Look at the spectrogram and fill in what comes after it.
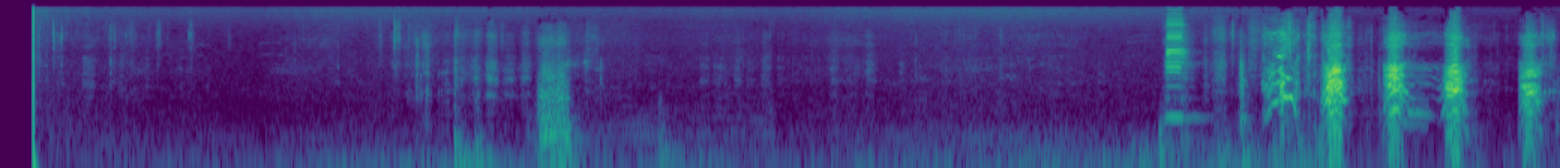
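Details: German Shepherd barking in reaction to a car horn: after a quiet start and one isolated burst, a short horn blast sounds, then a quick run of about five loud, sharp barks.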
